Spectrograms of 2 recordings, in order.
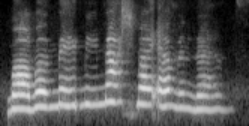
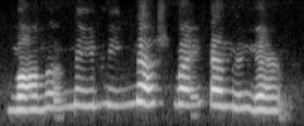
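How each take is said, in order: First: The voice sounds surprised. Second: The voice sounds sad. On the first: "Or just like surprised" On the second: "I could also be really sad about it"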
